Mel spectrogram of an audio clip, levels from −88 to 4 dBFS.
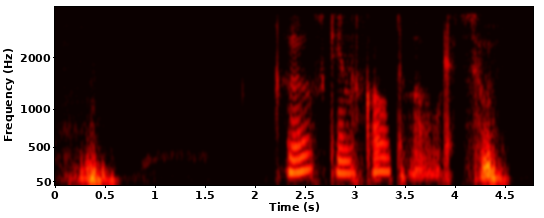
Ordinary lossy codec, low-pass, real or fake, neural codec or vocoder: AAC, 16 kbps; 3.6 kHz; fake; codec, 16 kHz, 4 kbps, FunCodec, trained on LibriTTS, 50 frames a second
